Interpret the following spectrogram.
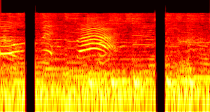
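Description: A young boy's high-pitched voice over background music, cut off briefly twice.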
